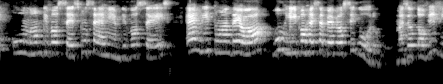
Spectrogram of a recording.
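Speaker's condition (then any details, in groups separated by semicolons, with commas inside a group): No condition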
